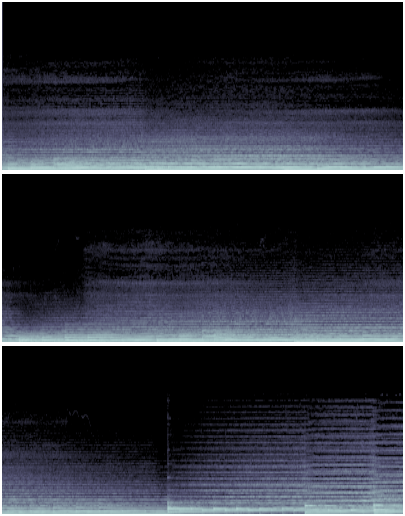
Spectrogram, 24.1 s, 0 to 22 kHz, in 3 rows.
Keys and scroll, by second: 1.4 Delete, 19.0-20.8 typing.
